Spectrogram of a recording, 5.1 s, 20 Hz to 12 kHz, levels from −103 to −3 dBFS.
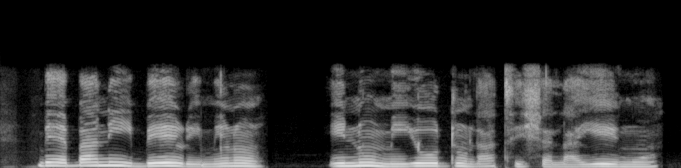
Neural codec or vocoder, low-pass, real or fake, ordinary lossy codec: none; 7.2 kHz; real; none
